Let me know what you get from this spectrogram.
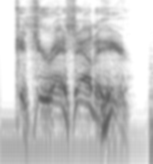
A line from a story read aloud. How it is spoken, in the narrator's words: yelled Walter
